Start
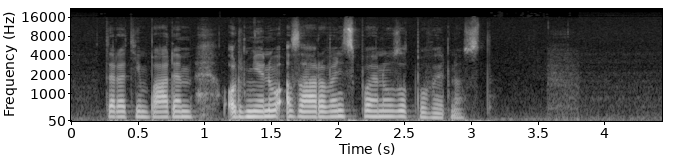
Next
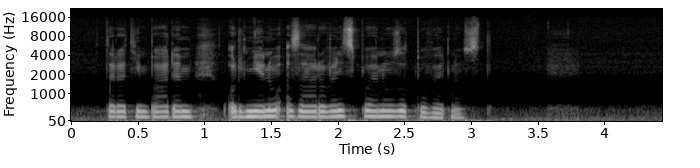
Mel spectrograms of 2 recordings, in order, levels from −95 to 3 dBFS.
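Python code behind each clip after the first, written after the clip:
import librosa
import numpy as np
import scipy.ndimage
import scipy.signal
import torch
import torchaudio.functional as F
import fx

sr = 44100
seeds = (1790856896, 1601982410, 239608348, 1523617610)

y = scipy.signal.sosfilt(scipy.signal.ellip(3, 1.0, 40, [440.0, 2400.0], 'bandstop', fs=sr, output='sos'), x)
y = fx.dynamic_eq(y, sr, hz=840.0, q=0.8, threshold_db=-39.0, ratio=4.0, max_db=4)
y = y * librosa.db_to_amplitude(-8.5)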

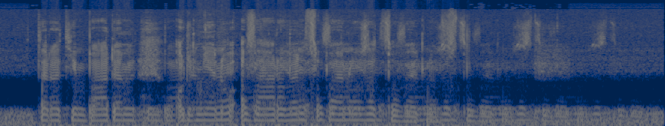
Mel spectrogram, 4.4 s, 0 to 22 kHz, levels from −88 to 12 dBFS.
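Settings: y = fx.quant_float(x, sr, bits=6)
y = fx.echo_feedback(y, sr, ms=502, feedback_pct=40, wet_db=-14)
y = fx.spectral_comp(y, sr, ratio=10.0)
y = y * librosa.db_to_amplitude(5.5)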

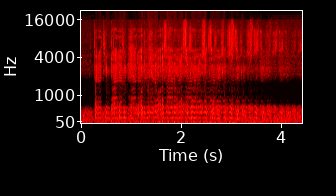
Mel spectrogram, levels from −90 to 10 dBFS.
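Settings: y = fx.echo_feedback(x, sr, ms=377, feedback_pct=34, wet_db=-3)
y = y * librosa.db_to_amplitude(-8.0)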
